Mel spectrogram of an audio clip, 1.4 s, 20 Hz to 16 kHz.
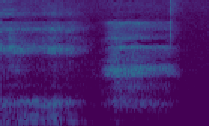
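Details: Adult man (the recorder's sister's husband) asleep at 1 a.m. in a dark room: brief rough, rattling breathing noise with a whistling edge, likened to a bullfrog croaking. Snoring.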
